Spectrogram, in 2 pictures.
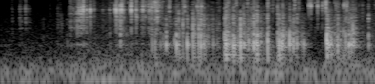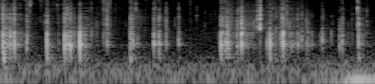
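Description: A utility knife blade scrapes and carves a solid, palm-sized, orange-and-white striped dry soap bar held in the hand, shaving off small crumbly cubes. Dense, bright, dry crunching and crackling scrapes come in quick bursts with sharp snaps and almost no low end.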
